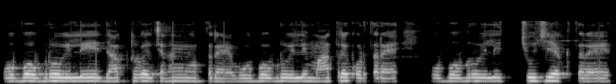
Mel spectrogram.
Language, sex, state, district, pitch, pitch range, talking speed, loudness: Kannada, male, Karnataka, Chamarajanagar, 155 Hz, 150-160 Hz, 135 wpm, -18 LUFS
